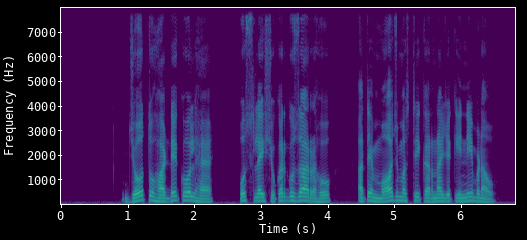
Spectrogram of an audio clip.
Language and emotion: Punjabi, neutral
